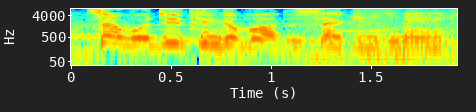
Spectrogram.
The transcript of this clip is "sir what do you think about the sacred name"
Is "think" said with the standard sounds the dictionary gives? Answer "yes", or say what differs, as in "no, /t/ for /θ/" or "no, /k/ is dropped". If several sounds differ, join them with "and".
yes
